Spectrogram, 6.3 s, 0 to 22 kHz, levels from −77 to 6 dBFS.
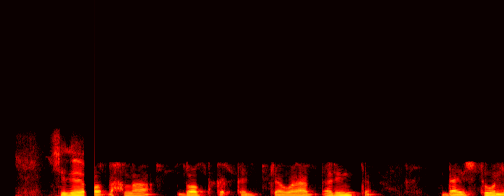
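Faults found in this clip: Handover gap, 1.04–1.18 s: speech cuts out abruptly for 140 ms, then resumes. Network handover; no speech frames delivered while the call moved between links, so that stretch is simply missing. Wideband path before the gap sounds clean, consistent with HD Voice around 12.65 kbit/s.

Fallback to narrowband, 1.18 s to end: bandwidth collapses, nothing above 4 kHz, speech duller and rougher. Codec renegotiated after handover from AMR-WB to AMR-NB, sound suggesting a low narrowband rate near 7.4 kbit/s.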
